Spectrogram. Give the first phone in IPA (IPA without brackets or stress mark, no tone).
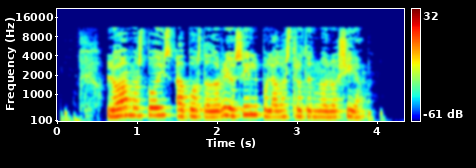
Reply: l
